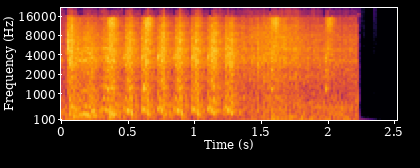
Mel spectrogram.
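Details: Toyota Innova after starter system repair: even starter cranking about four to five beats a second, then engine fires and catches cleanly; starter engages properly. Normal cranking and start.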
